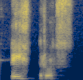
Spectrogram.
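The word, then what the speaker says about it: Χριστός: gistros, la palabra gistros, la X, y se pronuncia como una J, no se pronuncia como C, es gistros en griego, gistros, JR, JRI, gistros.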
